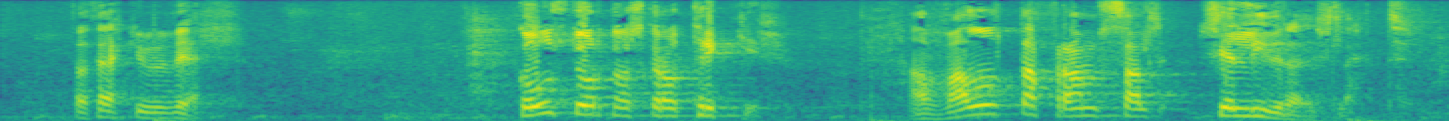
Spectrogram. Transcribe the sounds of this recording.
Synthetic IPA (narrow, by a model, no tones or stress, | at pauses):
θaθɛhcɪvʏɾvɛ̰ːl | kowðst̪jowɾt̪naskɾaːwt̪ʰɾɪcːɪ̰ɾ̥ | a̰ðvalt̪afɾamsalsjɛliːðɾa̰ðɪ̰st̪ɛ̰xt̪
